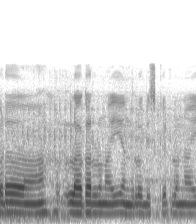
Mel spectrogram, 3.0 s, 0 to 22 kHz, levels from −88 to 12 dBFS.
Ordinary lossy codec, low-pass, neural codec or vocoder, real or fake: none; none; none; real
